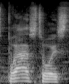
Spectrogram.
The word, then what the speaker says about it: Blastoise: We don't pronounce Blastoise the same way that we pronounce tortoise.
